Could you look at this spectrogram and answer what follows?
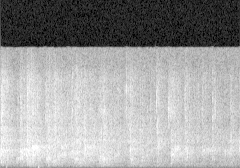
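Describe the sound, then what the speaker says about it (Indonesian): A seminar audience at an Islamic education event applauds, a steady wash of clapping at moderate distance with no talk over it. "Boleh tepuk tangan."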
